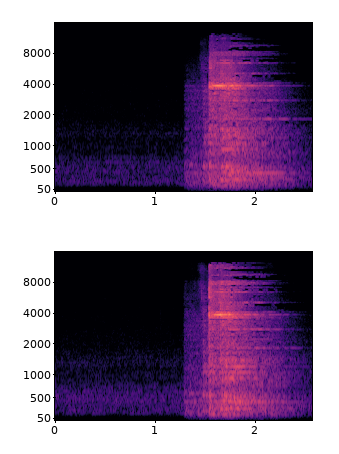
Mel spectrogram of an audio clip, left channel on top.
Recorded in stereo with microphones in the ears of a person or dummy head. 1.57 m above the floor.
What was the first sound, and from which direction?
A bell, 80° right.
